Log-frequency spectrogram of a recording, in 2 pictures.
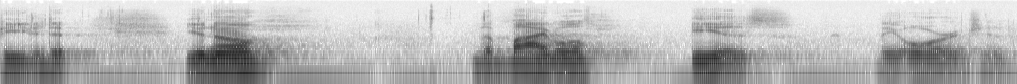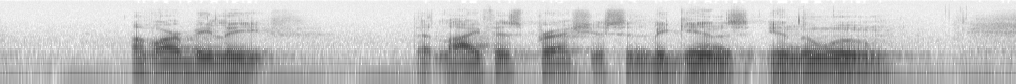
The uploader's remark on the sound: Preached at Paradise Valley Christian Church.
